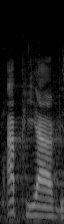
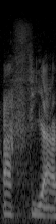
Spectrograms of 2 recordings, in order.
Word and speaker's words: APIAVI: C'est APIAVI, c'est pas AFIAVI. Non, APIAVI.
